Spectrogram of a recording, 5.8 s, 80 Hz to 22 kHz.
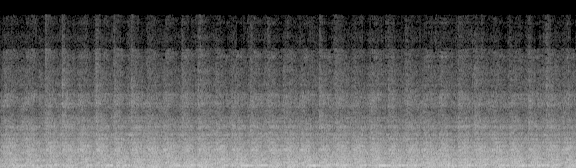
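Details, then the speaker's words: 1989 Ford F250 7.3 IDI diesel after sitting over ten years: sluggish laboured cranking at about one and a half turns per second with no catch, no fuel reaching filter housing; owner suspects ignition, unconfirmed. "something just doesn't sound right I don't know if it's this ignition what it is but it should be cranking qui"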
